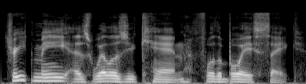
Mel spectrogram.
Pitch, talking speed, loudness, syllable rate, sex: 130 Hz, 215 wpm, -16 LUFS, 3.7 syllables/s, male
